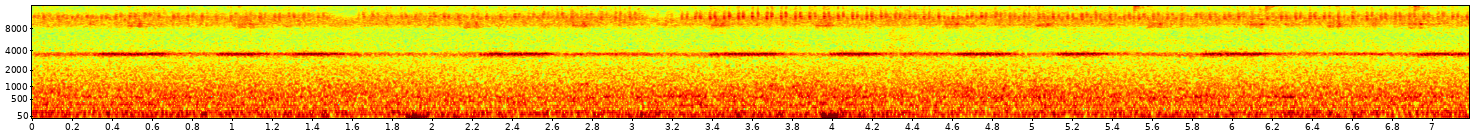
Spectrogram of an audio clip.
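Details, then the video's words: Crickets sing through a southern Crimean night: bright, high, pulsed chirping in uneven bursts, with a low hiss of breeze underneath. "Звук ночи. Юг. Крым. Сверчки поют."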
